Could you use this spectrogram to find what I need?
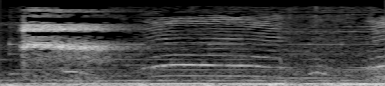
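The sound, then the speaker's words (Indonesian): A small child crying, a sustained wavering wail with sliding pitch that keeps going across the whole clip, loud and continuous with no breaks. “Sampai kini suara tangisan anak kecil itu kembali terdengar.”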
